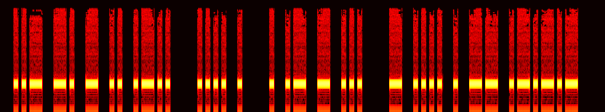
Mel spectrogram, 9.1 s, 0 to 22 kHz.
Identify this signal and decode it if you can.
Morse code, heard as a keyed tone, about 20 wpm, 1000 Hz. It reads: UNTIL HE EATS THEM.
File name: qotdfiles / 20wpm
